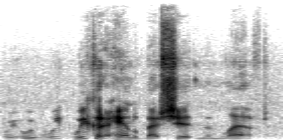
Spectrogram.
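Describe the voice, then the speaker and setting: Very bright, forceful man chatting about games. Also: fairly high pitch, animated, fast, slight background noise. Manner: frequent swearing, heated and opinionated. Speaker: gaming channel co-host. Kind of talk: casual gameplay chat about story.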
